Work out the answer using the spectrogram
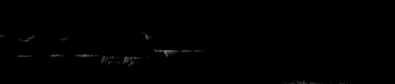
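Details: Swift parrot, a species that breeds in Tasmania in summer and feeds on flowering eucalypts in small groups, giving a run of clear whistled notes, some flat and some sliding down, followed by a brief low rumble.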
